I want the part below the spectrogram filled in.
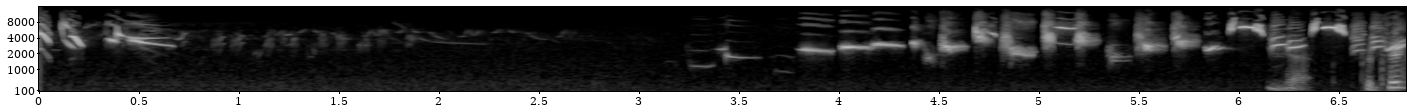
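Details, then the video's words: Bobolink's bubbling, tinny song: a burst of high notes, a pause, then a rapid jumble of metallic, jangling phrases leaping in pitch; it sounds almost machine-like, like a clunky wind-up toy, especially metallic at the beginning. "the beginning of the song sounds very metallic sounding, I find."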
